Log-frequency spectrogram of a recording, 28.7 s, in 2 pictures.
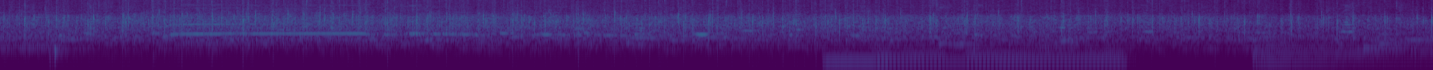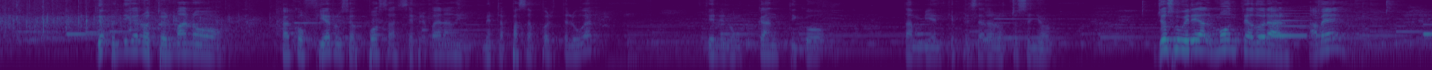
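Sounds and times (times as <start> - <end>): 
audience applause: 0.0 - 17.9
speech: 15.3 - 20.5, 21.4 - 22.7, 23.4 - 25.0, 25.9 - 28.0.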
